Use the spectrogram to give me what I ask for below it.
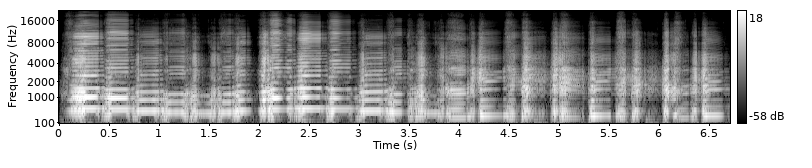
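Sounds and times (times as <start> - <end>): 
octave boogie pattern on harmonica: 0.0 - 6.7.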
